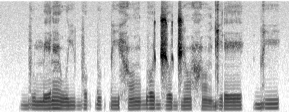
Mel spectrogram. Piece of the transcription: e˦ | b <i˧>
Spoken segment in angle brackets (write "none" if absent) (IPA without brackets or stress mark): i˦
